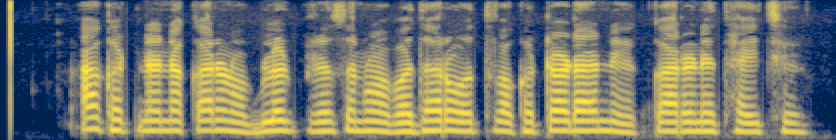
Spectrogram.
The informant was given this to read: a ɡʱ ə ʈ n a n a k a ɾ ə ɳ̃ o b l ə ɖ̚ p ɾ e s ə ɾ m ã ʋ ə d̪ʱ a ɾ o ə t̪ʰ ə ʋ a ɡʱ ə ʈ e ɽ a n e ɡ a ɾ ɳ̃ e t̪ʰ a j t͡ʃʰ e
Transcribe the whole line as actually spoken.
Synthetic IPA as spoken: a ɡʱ ə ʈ n a n a k a ɾ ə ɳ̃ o b l ə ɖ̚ p ɾ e s ə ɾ m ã ʋ ə d̪ʱ a ɾ o ə t̪ʰ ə ʋ a ɡʱ ə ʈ a ɽ a n e k a ɾ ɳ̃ e t̪ʰ a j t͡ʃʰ e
